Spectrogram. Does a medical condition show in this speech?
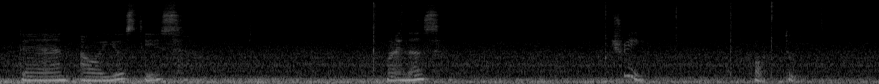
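No.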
